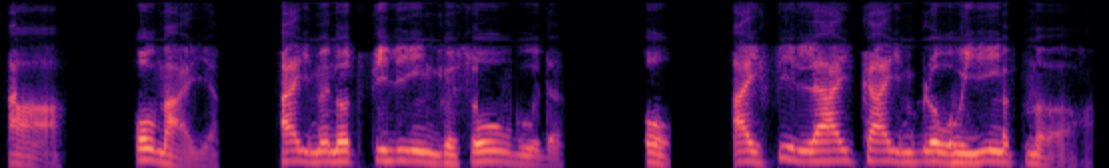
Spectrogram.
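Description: A man voicing a worried cartoon number-block creature with stilted, halting exclamations. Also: mid-range voice, no room sound. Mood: alarmed, worried. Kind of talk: fan animation character monologue.

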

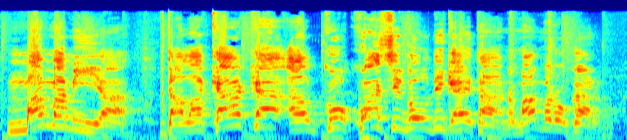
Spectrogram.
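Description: Excitable man reacting to football. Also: very high voice, unhurried. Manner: excitable, swings from muttering to shouting at plays. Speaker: football channel host reacting to a match. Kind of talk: live match reaction.

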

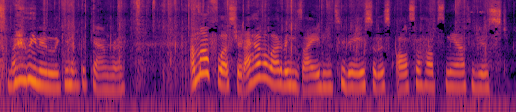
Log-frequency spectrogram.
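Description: A young woman talks casually into a camera mic outdoors in a garden, a little out of breath and flustered. Her voice sits a touch high, and a faint outdoor hiss stays under her chatter. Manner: chatty, slightly flustered, switches to high sing-song when coaxing her toddler. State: a bit out of breath. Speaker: vlogger and mother. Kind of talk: casual outdoor vlog with tips.

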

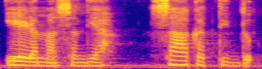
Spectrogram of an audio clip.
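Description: A woman voicing a tender, motherly middle-aged woman who speaks gently and soothingly. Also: sits low, fairly even intonation, normal speed, a little hiss or hum, close to an everyday voice. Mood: caring.

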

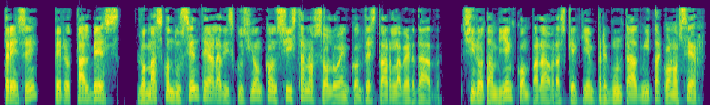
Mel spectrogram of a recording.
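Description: Husky-voiced Socrates, read by a man. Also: mid-range voice, dry recording, highs cut off, natural voice. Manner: measured, even reading with long reasoned questions. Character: Socrates, older male philosopher, patient questioner. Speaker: audiobook reader. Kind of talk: scripted audiobook reading of a philosophical dialogue.

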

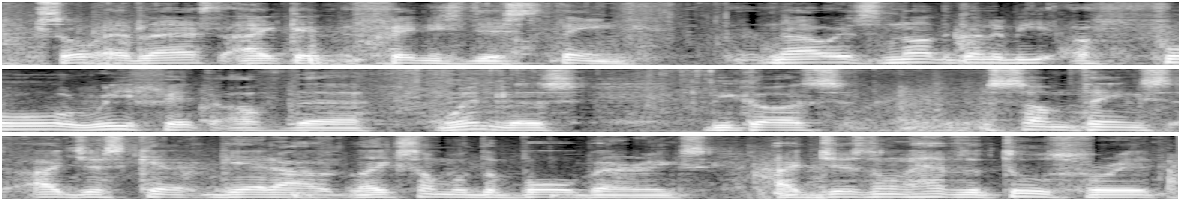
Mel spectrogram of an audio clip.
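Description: A Dutch man in his fifties talks through hands-on repair work in a casual vlog style. His English is a second language, with halts as he translates in his head, at a medium pitch. There is some noise and clicking behind him in a small cabin. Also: darkish tone. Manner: halting non-native English, searching for words as if translating. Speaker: sailing vlogger. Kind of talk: casual DIY repair explanation. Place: small boat cabin interior.

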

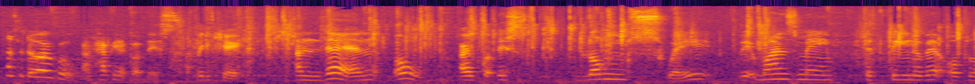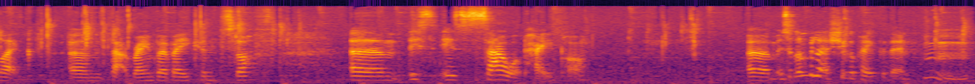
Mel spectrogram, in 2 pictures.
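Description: A woman's voice: medium pitch, expressive, moderate pace, over music, rough recording. A British woman in her twenties giving casual, chatty taste-test commentary, thinking aloud with some hesitation. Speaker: vlogger reviewing snacks. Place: small bedroom, indoors.

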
